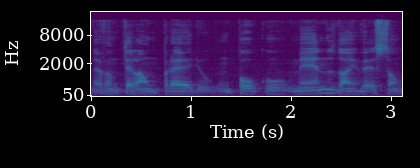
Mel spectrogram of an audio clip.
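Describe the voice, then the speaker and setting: Fairly low in pitch, this man's voice has a dark, mellow tone. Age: 60s. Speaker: construction company president. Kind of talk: TV interview. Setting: TV studio.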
